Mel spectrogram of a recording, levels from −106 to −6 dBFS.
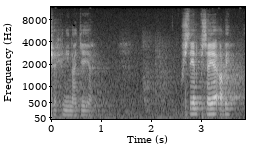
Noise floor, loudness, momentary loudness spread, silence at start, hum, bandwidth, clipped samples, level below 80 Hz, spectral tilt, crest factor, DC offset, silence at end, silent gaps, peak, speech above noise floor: -56 dBFS; -28 LUFS; 15 LU; 0 s; none; 12 kHz; under 0.1%; -66 dBFS; -1 dB/octave; 24 dB; under 0.1%; 0 s; none; -10 dBFS; 26 dB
